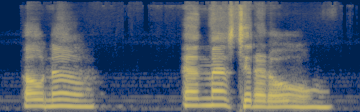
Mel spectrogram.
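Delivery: very high, faint, tiny goblin voice. The goblin behind the iron door replies: tiny goblin voice. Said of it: "making tiny voices".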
